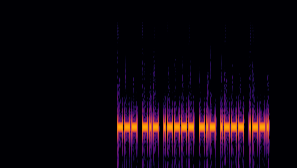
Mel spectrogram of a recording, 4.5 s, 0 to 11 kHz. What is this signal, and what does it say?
Morse code, heard as a keyed tone, about 43 wpm, 700 Hz. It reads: OK1KJP
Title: DXCC-100 Call Signs - 6 Characters - 45wpm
